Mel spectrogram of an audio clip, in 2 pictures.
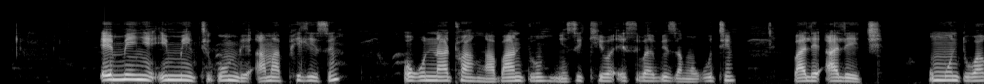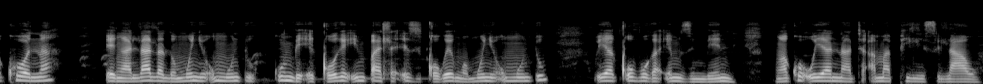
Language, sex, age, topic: North Ndebele, female, 25-35, health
